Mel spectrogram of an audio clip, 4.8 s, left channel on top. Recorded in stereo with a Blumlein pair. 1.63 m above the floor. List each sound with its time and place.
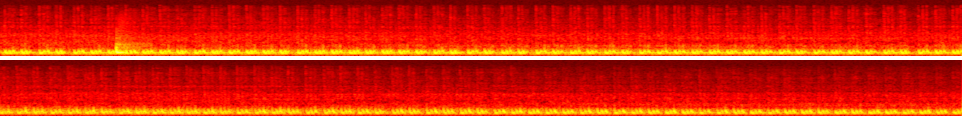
0.6 s a snare drum: 45° left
